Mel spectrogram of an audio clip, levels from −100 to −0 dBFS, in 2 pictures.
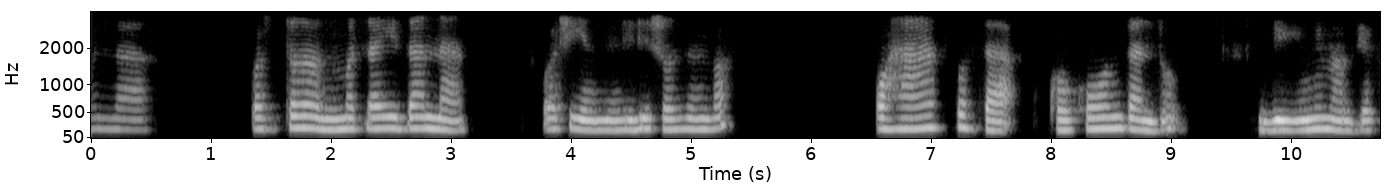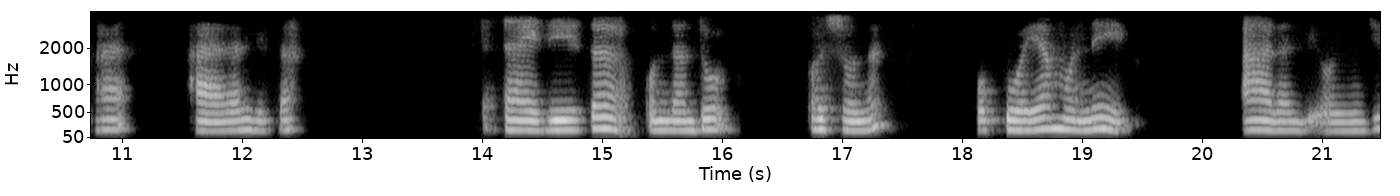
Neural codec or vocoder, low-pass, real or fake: codec, 24 kHz, 0.5 kbps, DualCodec; 3.6 kHz; fake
